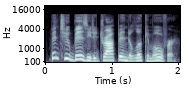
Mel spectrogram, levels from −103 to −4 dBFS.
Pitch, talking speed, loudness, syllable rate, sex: 210 Hz, 295 wpm, -18 LUFS, 6.4 syllables/s, female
